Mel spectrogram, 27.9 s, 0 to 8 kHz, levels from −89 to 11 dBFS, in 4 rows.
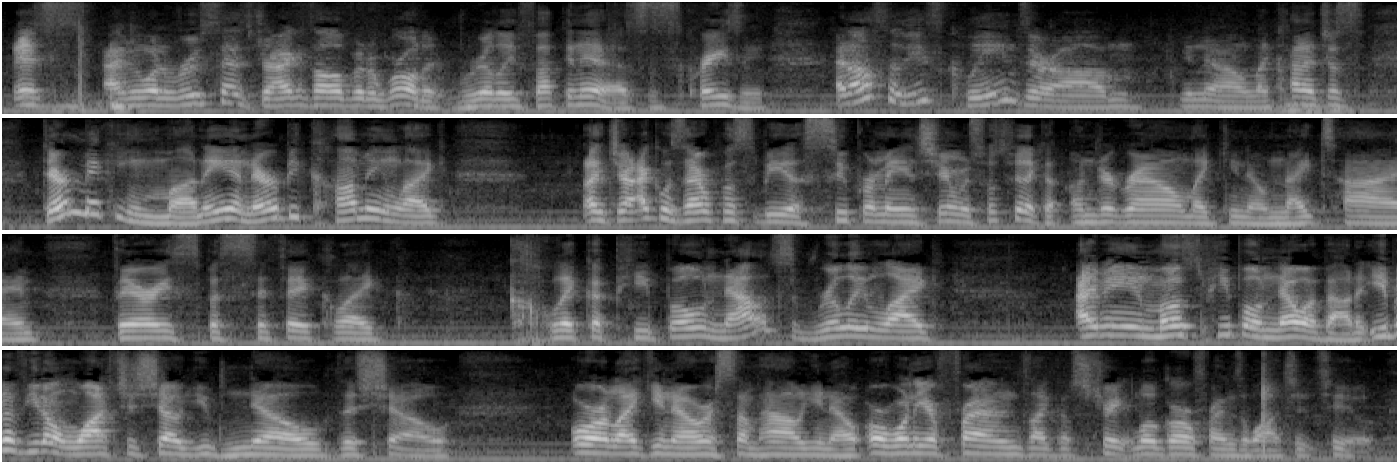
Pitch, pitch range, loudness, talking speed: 145 Hz, 125-165 Hz, -24 LUFS, 230 wpm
